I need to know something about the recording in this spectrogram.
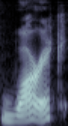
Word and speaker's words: Warwick: Fun fact, Warwick, Rhode Island is pronounced Warwick, England in Warwickshire.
